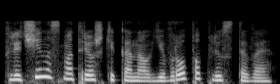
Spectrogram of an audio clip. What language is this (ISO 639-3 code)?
rus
